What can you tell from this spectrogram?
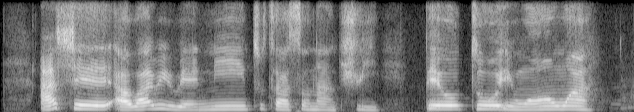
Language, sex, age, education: Yoruba, female, 15-29, tertiary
